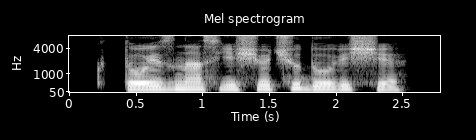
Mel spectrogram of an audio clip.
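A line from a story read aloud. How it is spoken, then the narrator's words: Heavy sigh. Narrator (Russian): Тяжко вздохнул Хел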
